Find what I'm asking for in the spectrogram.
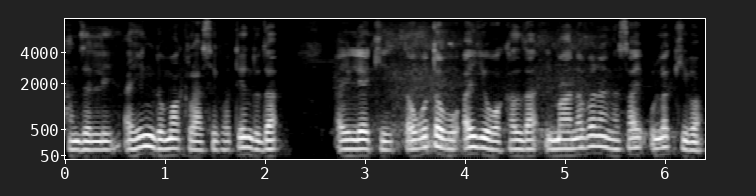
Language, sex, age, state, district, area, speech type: Manipuri, male, 45-60, Manipur, Tengnoupal, rural, spontaneous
